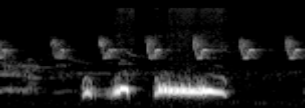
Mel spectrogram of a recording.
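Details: Spotted dove stimulating call to get other doves cooing: one phrase of two short notes followed by a long steady hoarse coo, with faint high chirps in the background.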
